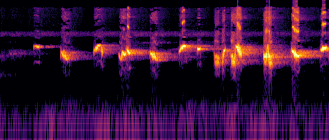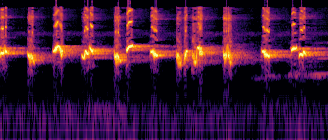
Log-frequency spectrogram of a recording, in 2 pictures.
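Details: Continuous chattering song of a yellow-vented bulbul, played to lure young birds: a few spaced whistles, then a fast run of liquid falling notes about three or four per second, with crisp clicks on top.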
